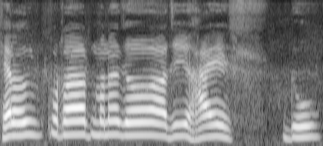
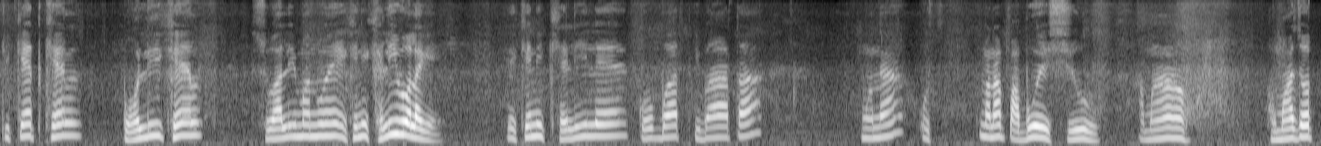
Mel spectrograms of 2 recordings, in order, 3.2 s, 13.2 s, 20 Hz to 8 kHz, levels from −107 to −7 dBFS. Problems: background sounds at intervals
